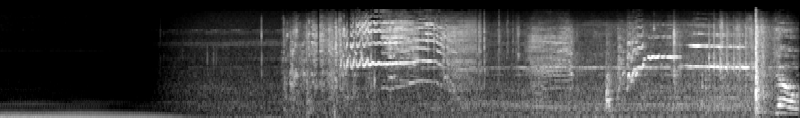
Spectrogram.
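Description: Low intro music fades out in the first two seconds. A door then squeaks open in several high, wavering squeals, with a sharp click shortly before the end.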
